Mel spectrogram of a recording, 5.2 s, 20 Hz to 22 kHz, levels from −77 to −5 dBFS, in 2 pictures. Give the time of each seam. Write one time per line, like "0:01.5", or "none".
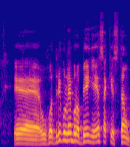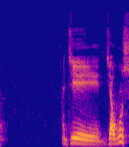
none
